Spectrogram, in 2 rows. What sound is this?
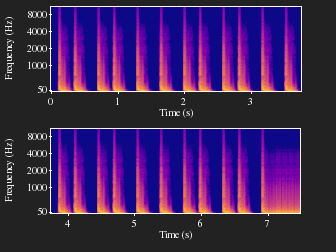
Experimental Kick Loops (3)
A collection of low end bass kick loops perfect for techno,experimental and rhythmic electronic music. Loop audio files.
beat, kick, groove, design, end, drum, percs, rhythmic, 4, groovy, bass, BARS, Low, drum-loop, loop, 2BARS, percussion-loop, Techno, dance, 120BPM, sound, rhythm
